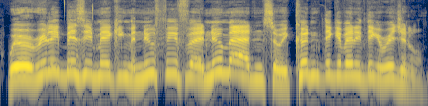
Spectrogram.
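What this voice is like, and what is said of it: Imitates a video game company worker. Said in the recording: “your EA impression ... my EA worker impression”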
